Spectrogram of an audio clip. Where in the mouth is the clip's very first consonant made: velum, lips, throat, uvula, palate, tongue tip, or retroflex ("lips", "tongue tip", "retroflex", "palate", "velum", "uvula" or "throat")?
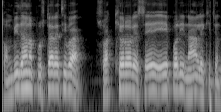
tongue tip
